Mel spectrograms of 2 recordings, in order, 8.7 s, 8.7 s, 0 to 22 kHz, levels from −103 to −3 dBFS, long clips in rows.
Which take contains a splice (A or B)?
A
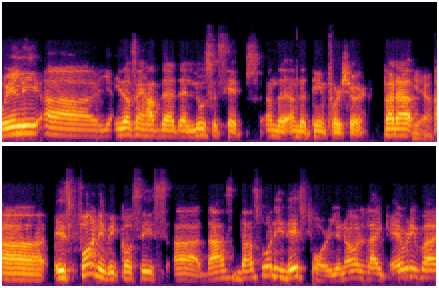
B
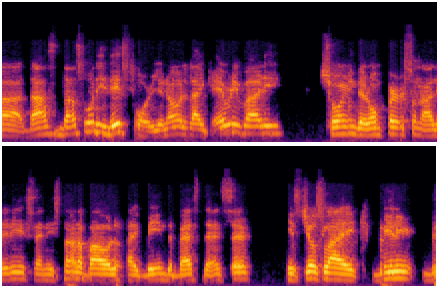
A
